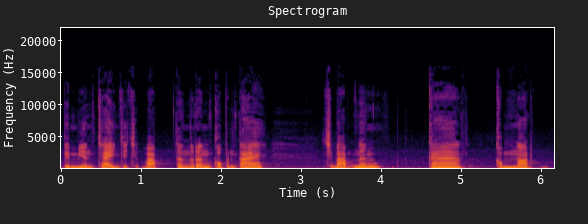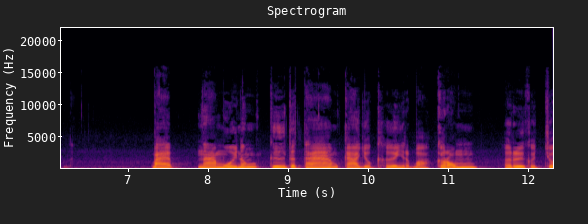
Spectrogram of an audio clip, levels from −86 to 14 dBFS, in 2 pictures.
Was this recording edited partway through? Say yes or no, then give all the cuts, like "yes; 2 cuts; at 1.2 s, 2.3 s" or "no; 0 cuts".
yes; 1 cut; at 10.8 s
